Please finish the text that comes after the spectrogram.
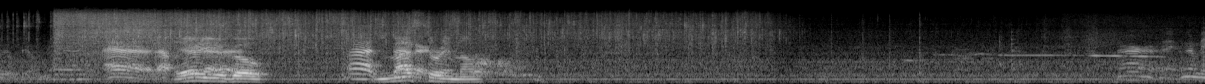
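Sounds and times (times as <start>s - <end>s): pancake sizzling in hot oil: 0.5s - 8.2s.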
